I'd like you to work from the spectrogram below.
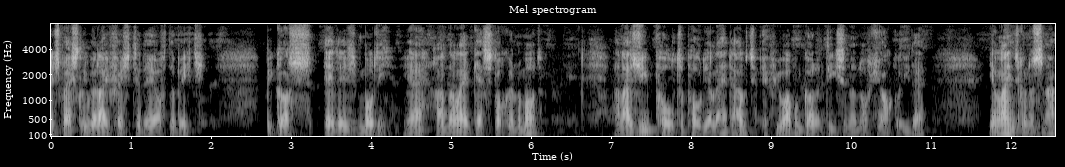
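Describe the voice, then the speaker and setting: A man with a fairly low voice, somewhat breathy, speaks at a moderate pace with ordinary pitch variation. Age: 60s. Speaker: fishing vlogger. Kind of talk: casual vlog talk to camera. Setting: outdoors on a beach.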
